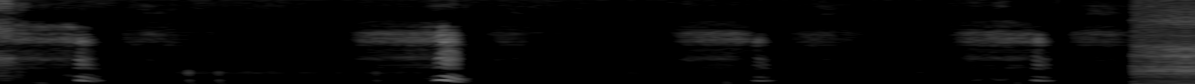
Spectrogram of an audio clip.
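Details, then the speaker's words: Quiet newborn baby's breathing with repeated short high-pitched squeaky and whistling noises and some groaning, chest working hard; labored breathing with wheeze, no fever, congestion or cough, recorded by a parent. "And although like he didn't seem like he was in major distress, like his chest was like really, really working hard to rise and fall."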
